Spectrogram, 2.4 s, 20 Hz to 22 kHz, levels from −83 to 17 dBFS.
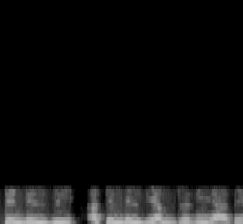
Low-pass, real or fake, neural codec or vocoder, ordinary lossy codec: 3.6 kHz; real; none; none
